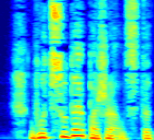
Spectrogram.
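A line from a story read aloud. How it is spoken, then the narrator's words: Hurried woman's offer. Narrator (Russian): торопливо предложила мне женщина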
